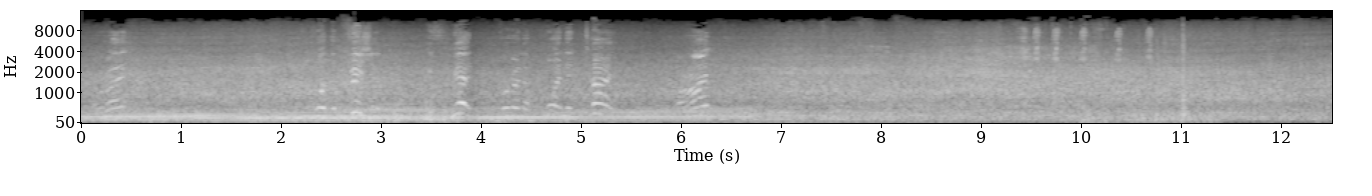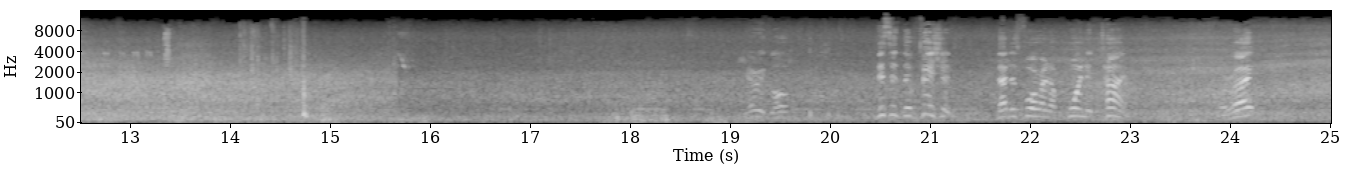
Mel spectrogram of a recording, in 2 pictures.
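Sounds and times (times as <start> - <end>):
passing vehicle rush: 0.0 - 25.0.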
